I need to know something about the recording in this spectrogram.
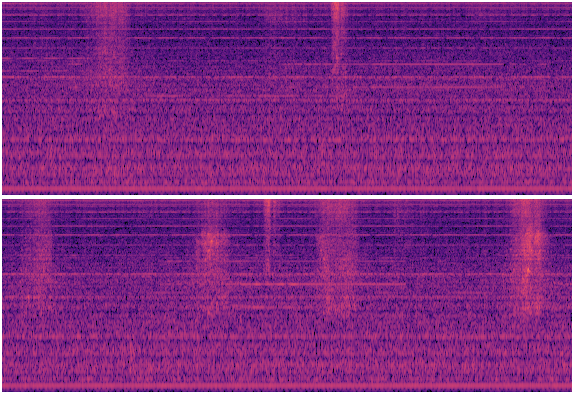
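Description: Small motors whir and click softly as a robotic face moves.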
